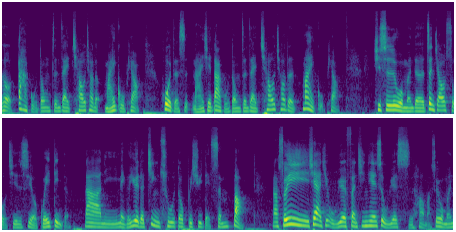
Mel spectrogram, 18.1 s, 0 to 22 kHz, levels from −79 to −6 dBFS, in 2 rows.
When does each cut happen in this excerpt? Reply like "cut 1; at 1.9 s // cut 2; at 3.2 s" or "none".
cut 1; at 7.2 s // cut 2; at 10.6 s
